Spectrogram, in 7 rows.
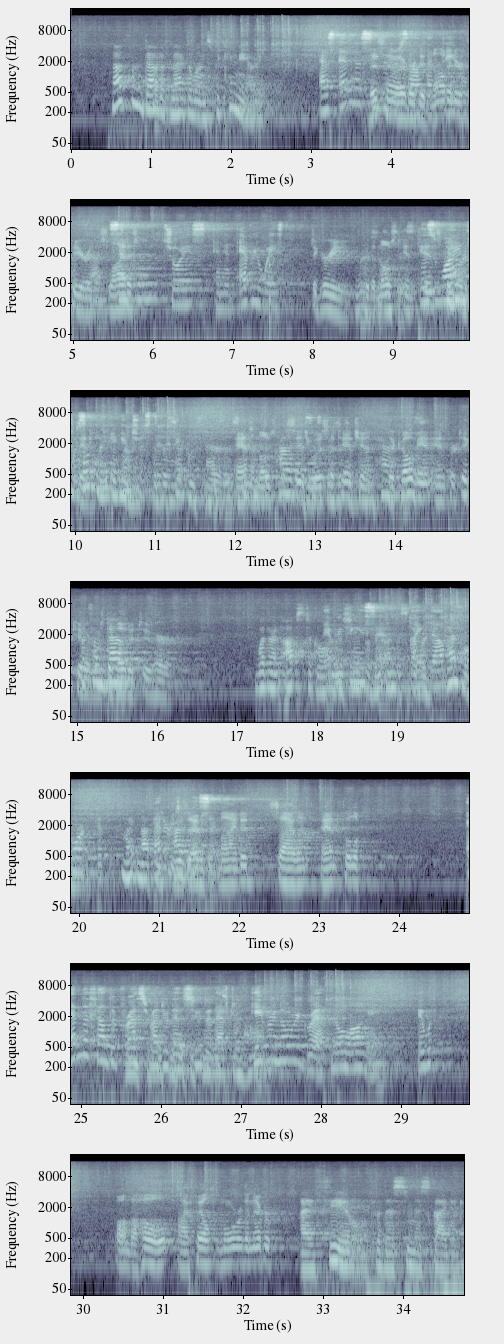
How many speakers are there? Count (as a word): three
